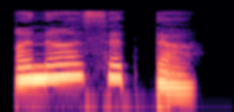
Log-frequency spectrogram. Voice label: "ಅನಾಸಕ್ತೆ", Kannada

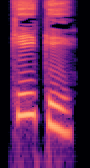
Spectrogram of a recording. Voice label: "ಕೇಕೇ", Kannada

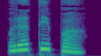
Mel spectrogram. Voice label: "ವ್ರತಿಪ", kannada

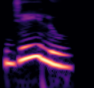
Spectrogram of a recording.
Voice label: "ಜೇಲು", Kannada

